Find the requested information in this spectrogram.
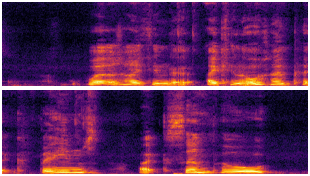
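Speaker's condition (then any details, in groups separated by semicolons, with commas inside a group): Cerebral palsy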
